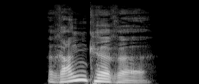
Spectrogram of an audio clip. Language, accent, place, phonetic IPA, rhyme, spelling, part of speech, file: German, Germany, Berlin, [ˈʁaŋkəʁə], -aŋkəʁə, rankere, adjective, De-rankere.ogg
- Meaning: inflection of rank: 1. strong/mixed nominative/accusative feminine singular comparative degree 2. strong nominative/accusative plural comparative degree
